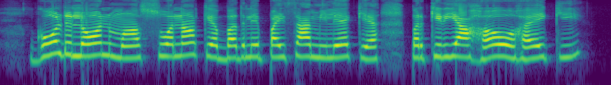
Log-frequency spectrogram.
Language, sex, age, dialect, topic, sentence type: Maithili, female, 18-24, Angika, banking, question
